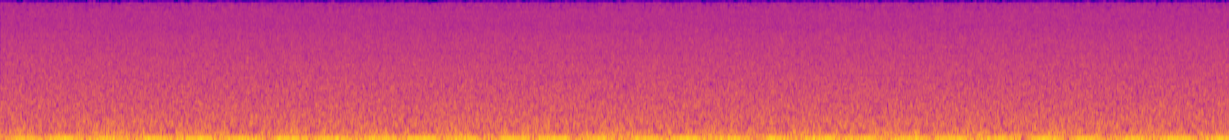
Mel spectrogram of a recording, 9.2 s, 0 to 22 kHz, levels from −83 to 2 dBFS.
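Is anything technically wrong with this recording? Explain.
No, the signal holds steady throughout with no dropouts, distortion or other technical faults to be heard.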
